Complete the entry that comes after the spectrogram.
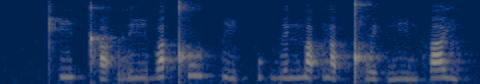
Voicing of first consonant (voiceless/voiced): voiceless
